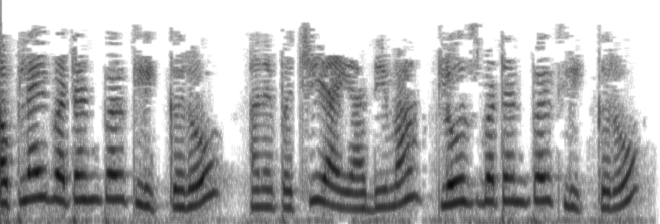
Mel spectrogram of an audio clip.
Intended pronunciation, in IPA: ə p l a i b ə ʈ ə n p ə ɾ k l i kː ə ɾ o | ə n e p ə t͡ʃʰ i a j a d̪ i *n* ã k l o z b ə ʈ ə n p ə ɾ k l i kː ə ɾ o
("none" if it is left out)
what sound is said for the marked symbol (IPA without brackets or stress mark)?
m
